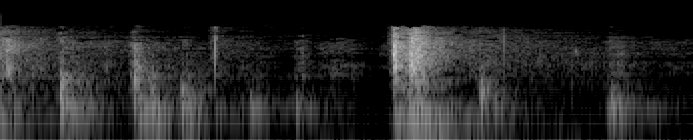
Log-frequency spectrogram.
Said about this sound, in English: No sound inside. Door's open. Well, let's have a look.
